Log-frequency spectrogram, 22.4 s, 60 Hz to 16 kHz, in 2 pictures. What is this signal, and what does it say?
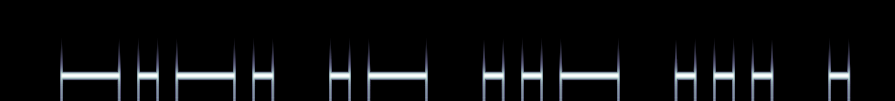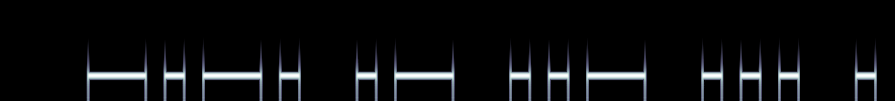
Morse code, heard as a keyed tone, about 5 wpm, 250 Hz. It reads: CAUSE CAUSE
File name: morse / morse-training-05WPM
